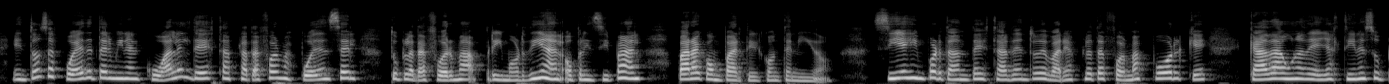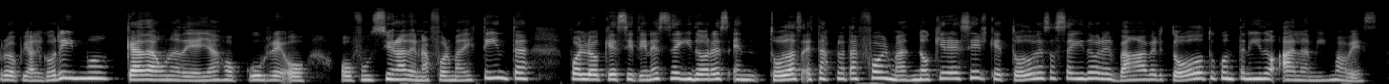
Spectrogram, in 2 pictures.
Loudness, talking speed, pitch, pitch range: -20 LUFS, 160 wpm, 235 Hz, 210-270 Hz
